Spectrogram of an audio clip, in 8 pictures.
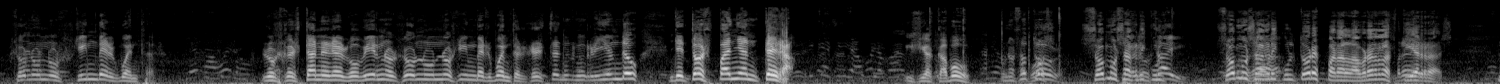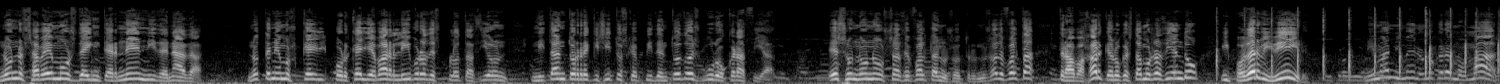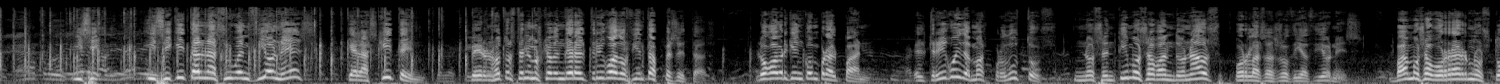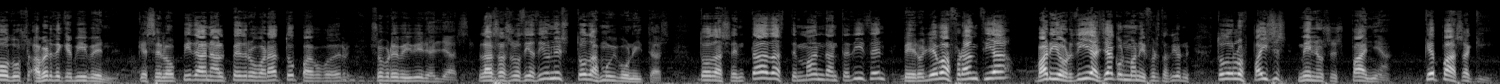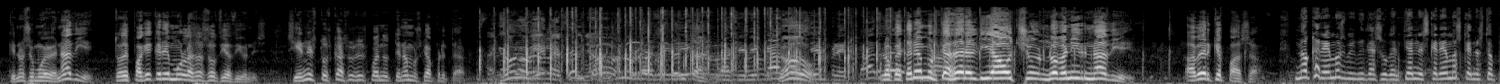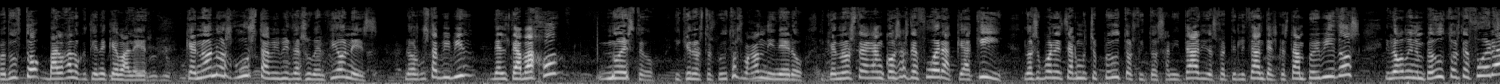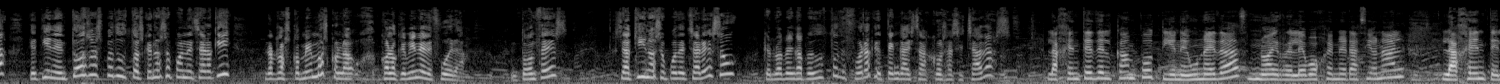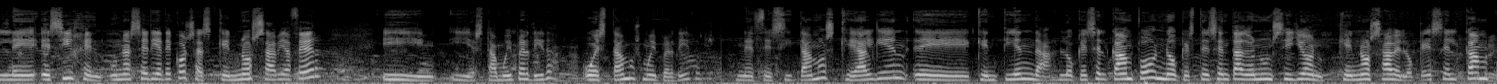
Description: Los manifestantes explican a COPE sus reivindicaciones
Los micrófonos de COPE han recogido hoy los testimonios de un grupo de productores concentrados en la Plaza de España de la capital salmantina.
